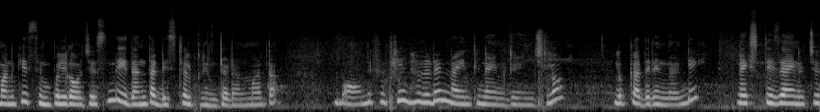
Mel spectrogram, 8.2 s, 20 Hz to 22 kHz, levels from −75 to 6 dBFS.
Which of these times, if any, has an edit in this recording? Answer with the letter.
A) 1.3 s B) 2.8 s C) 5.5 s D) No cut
D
